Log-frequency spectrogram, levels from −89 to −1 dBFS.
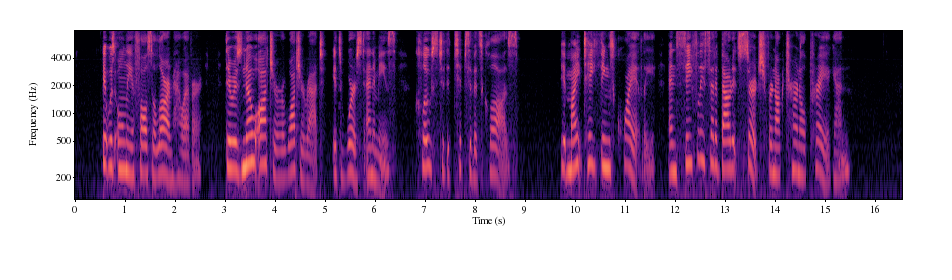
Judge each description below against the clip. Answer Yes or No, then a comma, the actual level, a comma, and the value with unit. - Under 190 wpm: Yes, average, 140 wpm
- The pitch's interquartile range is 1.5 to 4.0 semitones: Yes, average, 3.2 semitones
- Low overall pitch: No, high, 240 Hz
